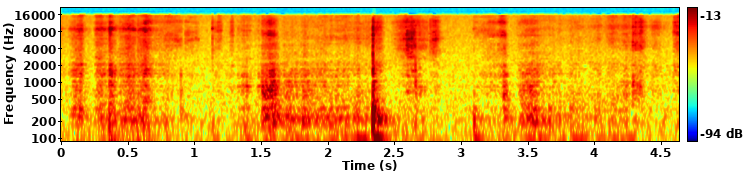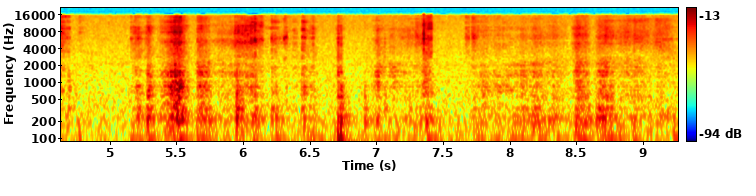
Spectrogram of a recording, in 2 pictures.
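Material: Plaster.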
